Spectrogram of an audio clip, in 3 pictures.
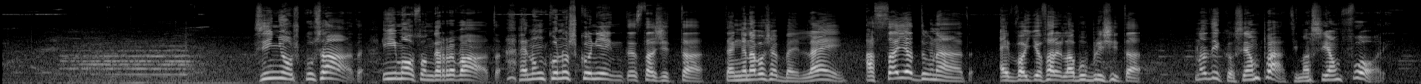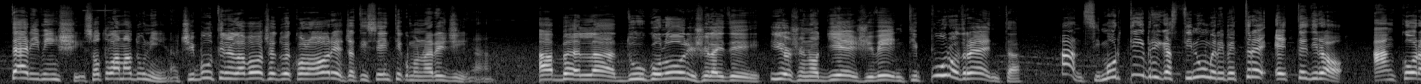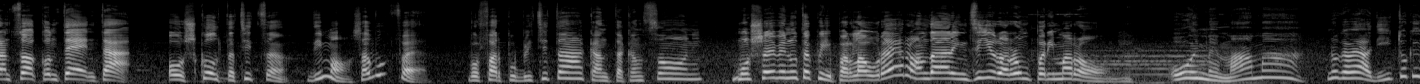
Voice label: Italian dialects

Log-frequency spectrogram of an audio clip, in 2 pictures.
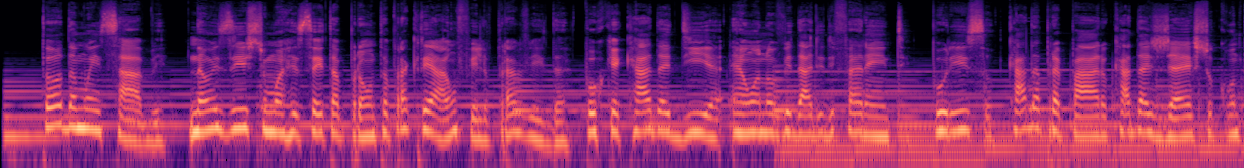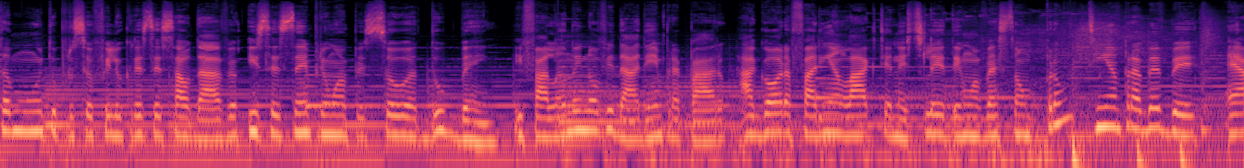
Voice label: Spot; FLN; hefty

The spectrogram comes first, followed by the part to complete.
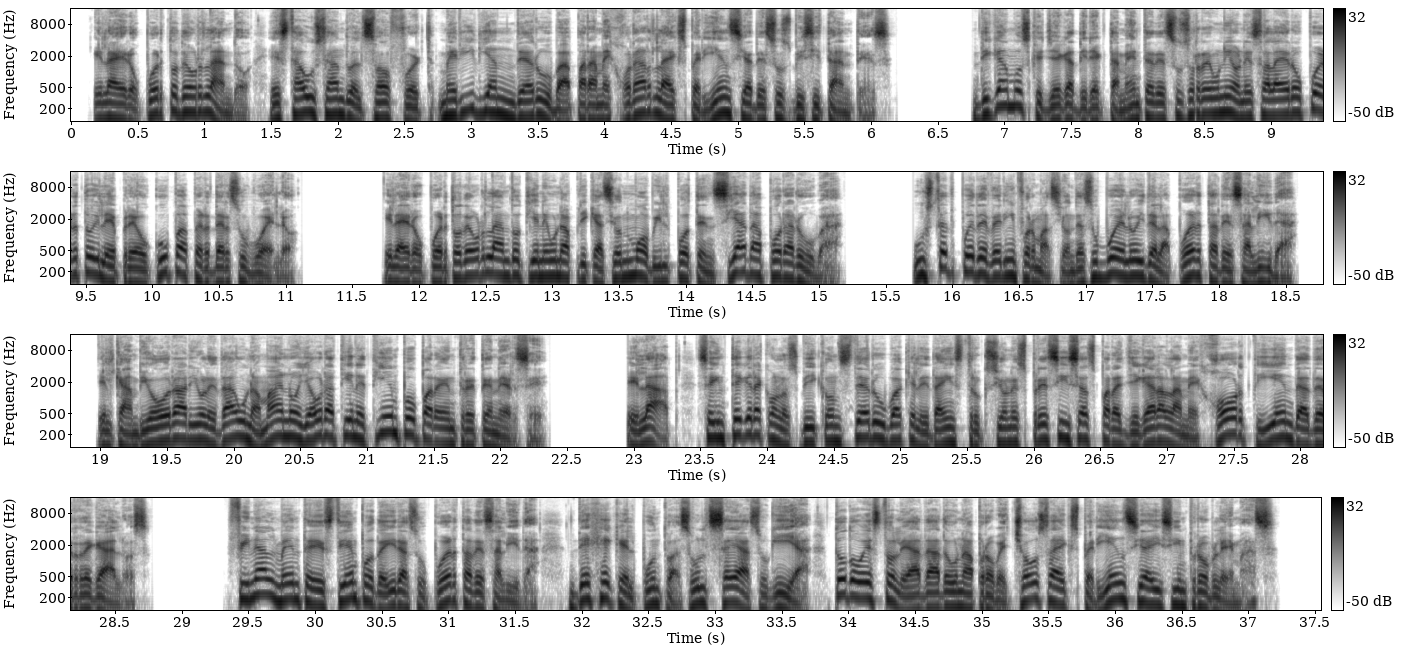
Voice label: E-learning

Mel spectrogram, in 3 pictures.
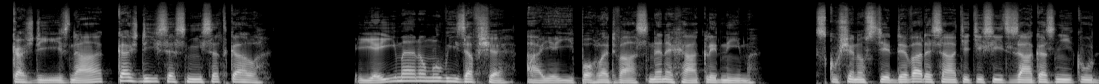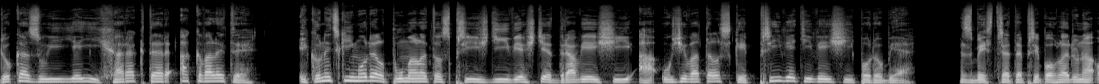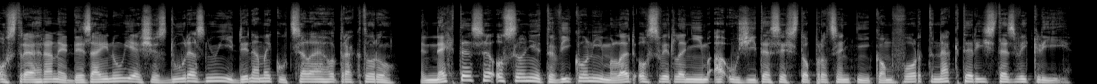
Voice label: Commercial

